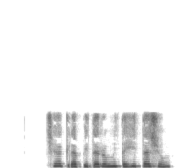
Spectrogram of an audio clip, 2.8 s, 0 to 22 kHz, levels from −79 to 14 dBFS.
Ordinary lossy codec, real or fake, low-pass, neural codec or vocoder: AAC, 32 kbps; real; 7.2 kHz; none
